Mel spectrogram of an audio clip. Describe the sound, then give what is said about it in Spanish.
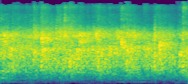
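A church audience applauds Christ during a morning service, a dense, steady wash of many hands clapping at full volume throughout, with no single claps standing out and no talking on top. “Denle el aplauso a Cristo esta mañana.”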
